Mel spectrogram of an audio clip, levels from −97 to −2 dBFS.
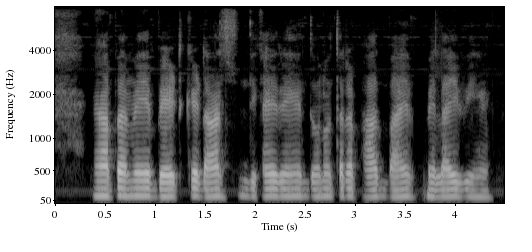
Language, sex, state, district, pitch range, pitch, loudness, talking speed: Hindi, male, Bihar, Gaya, 105-115 Hz, 110 Hz, -36 LUFS, 225 wpm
